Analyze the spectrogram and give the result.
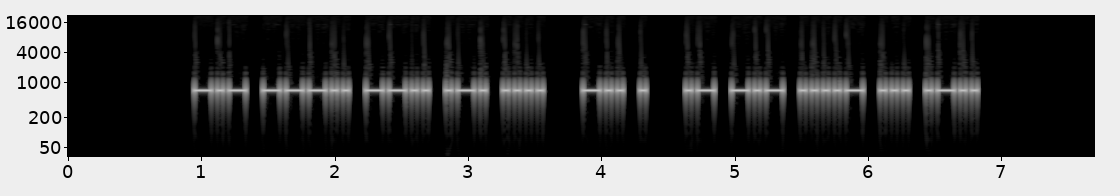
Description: Morse code, heard as a keyed tone, about 28 wpm, 700 Hz. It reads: K8ZRH DE AK4SL
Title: USA Callsign DE Callsign - 5 Characters - 28wpm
